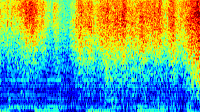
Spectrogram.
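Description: Background music with a steady, rhythmic bass line, over the crinkling rustle of a clear plastic bag being pulled off a portable toilet.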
